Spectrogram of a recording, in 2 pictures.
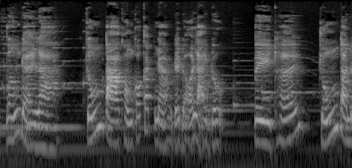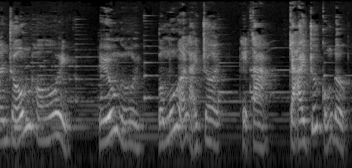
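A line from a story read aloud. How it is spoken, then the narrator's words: Sighing. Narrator (Vietnamese): Ta thở dài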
